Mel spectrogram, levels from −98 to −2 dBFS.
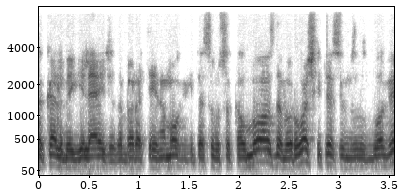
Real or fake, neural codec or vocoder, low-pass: fake; vocoder, 44.1 kHz, 128 mel bands every 256 samples, BigVGAN v2; 7.2 kHz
